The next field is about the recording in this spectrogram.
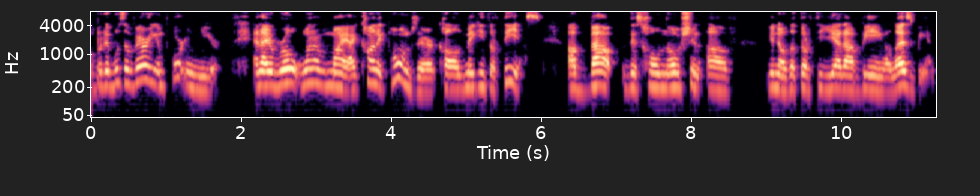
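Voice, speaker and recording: An older woman talks over a video call from her book-lined home study. She tells her stories in an animated, chatty way, full of fillers and self-corrections, at a middle pitch. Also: normal speed. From El Paso, Texas. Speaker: guest, novelist and scholar. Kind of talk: casual storytelling interview.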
